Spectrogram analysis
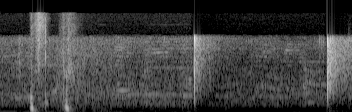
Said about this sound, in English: Hey, I got an idea. Start clapping your hands and walking around the dining room, and I'll tell you when you're getting warmer. Okay. Clap loudly.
